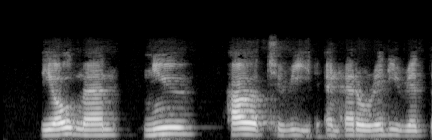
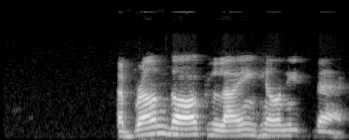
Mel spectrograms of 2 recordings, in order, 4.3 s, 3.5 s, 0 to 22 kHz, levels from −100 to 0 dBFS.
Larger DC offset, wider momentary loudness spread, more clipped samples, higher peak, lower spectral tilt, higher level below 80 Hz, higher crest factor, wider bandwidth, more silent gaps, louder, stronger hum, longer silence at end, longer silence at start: neither; first, 15 LU vs 12 LU; neither; about the same, -2 dBFS vs -2 dBFS; second, -4.5 dB/octave vs -9.5 dB/octave; about the same, -66 dBFS vs -66 dBFS; about the same, 16 dB vs 16 dB; first, 6.6 kHz vs 4.5 kHz; neither; second, -19 LUFS vs -16 LUFS; neither; about the same, 0.1 s vs 0.1 s; second, 0.4 s vs 1.15 s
